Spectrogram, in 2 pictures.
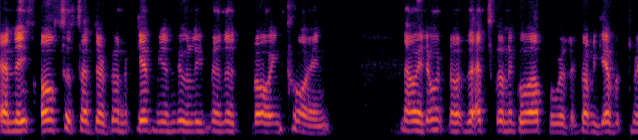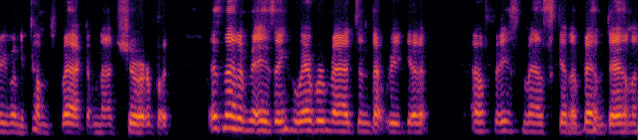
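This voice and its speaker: A woman speaks at a very fast pace in an American accent, her pitch medium and her intonation fairly even. Her tone is dark and mellow, and the sound is dry and close with no echo. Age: 90s. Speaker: WWII veteran worker. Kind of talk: interview.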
